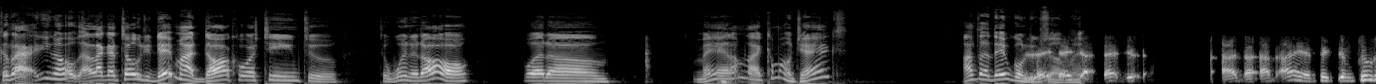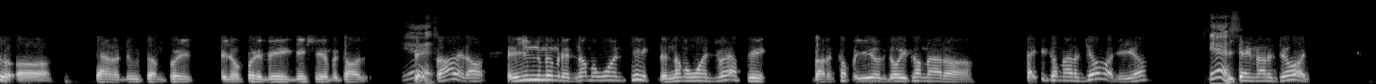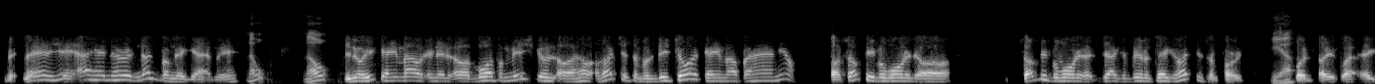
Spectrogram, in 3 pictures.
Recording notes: Is a one hour live streaming Sports Entertainment Podcast where callers get up to 2 minutes to blow off steam.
